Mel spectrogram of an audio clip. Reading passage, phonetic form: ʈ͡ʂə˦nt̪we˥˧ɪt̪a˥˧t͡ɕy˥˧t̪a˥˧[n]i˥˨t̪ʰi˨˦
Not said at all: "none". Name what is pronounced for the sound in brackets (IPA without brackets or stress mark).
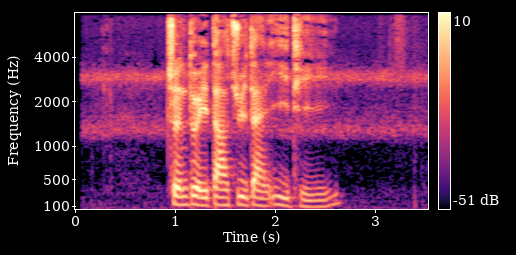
n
